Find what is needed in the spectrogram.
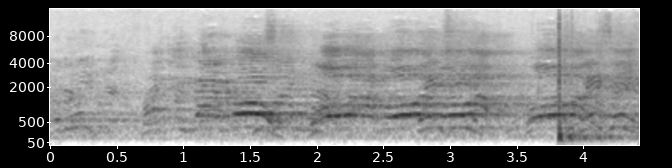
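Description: Several voices shouting across a large hall, with drawn-out calls that the recogniser could not make out as words. A single sharp clap or slap sounds near the end.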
